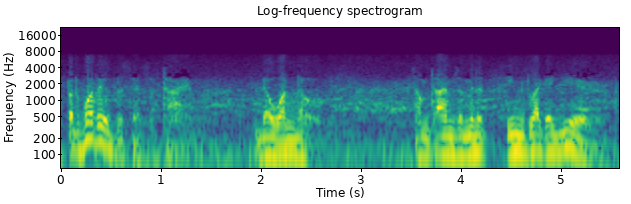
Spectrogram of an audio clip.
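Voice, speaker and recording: A man's voice: lowish voice, sing-song, normal speed, background noise. A male actor playing a grave, mysterious magician uncle, solemn and portentous, in 1940s radio serial style. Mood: grave, guarded. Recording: muffled old radio sound, music behind.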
